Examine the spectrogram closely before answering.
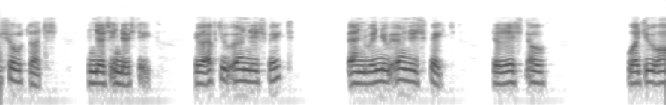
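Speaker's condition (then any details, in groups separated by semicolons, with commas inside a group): Spinal muscular atrophy type 2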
